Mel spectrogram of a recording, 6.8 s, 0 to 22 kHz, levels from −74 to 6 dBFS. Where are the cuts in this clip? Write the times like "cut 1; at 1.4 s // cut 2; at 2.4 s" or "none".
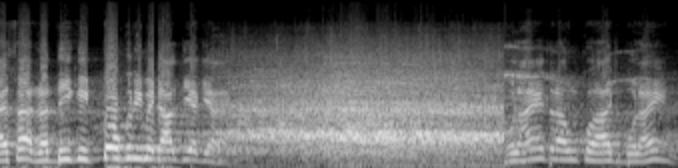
cut 1; at 5.0 s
